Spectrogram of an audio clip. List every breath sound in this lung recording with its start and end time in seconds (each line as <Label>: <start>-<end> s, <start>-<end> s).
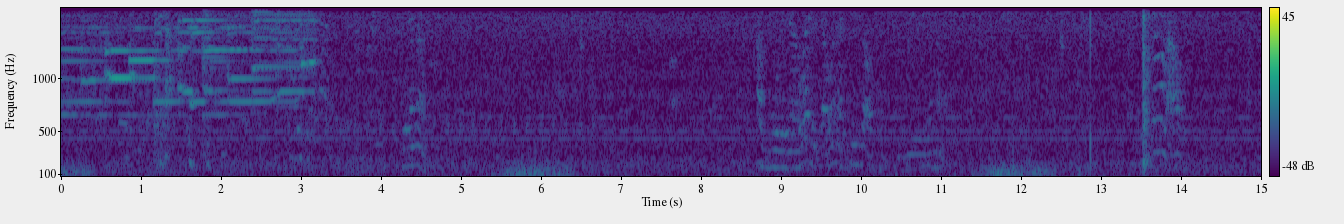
Inhalation: 5.20-6.70 s, 11.34-12.84 s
